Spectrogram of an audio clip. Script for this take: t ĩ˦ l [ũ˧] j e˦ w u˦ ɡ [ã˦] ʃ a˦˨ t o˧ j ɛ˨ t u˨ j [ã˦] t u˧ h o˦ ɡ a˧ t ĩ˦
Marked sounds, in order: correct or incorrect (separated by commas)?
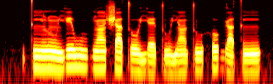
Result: correct, correct, incorrect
